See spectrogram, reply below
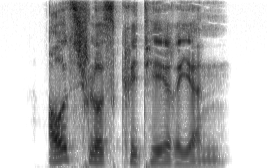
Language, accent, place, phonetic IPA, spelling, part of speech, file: German, Germany, Berlin, [ˈaʊ̯sʃlʊskʁiˌteːʁiən], Ausschlusskriterien, noun, De-Ausschlusskriterien.ogg
- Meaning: plural of Ausschlusskriterium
